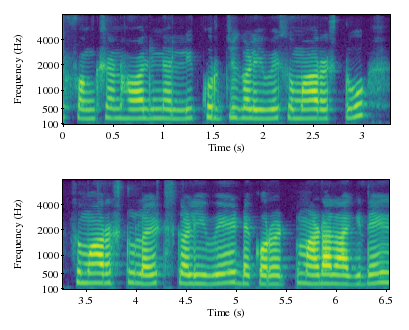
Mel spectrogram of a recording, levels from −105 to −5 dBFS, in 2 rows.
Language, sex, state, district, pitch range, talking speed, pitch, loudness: Kannada, female, Karnataka, Bidar, 240-255 Hz, 90 wpm, 245 Hz, -20 LUFS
